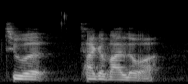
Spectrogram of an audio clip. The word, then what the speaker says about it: Tagovailoa: So with the 5th pick, the Bengals select Tua Tagovailoa.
